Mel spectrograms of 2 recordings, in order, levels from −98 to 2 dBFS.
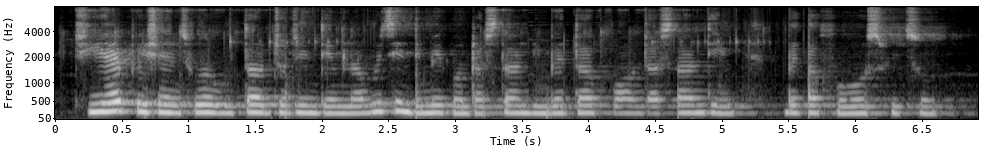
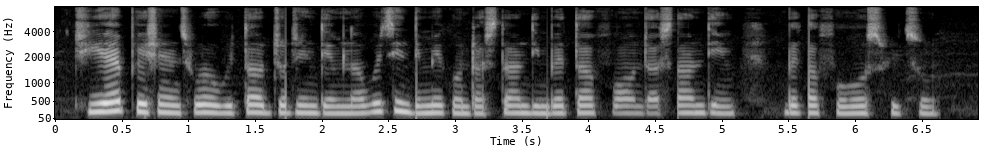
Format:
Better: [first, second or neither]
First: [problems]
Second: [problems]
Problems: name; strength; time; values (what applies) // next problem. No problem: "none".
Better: second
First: noise reduction (neural separator model SepFormer DNS4)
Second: none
